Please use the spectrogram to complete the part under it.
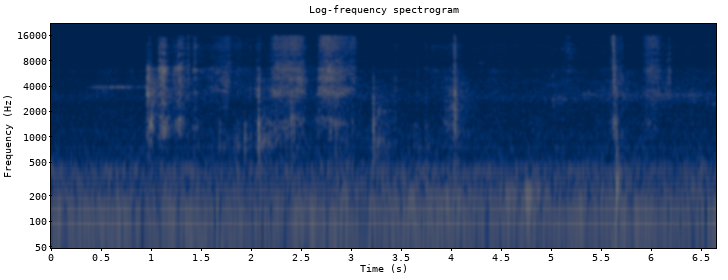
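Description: Paper pages rustle as they are handled.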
